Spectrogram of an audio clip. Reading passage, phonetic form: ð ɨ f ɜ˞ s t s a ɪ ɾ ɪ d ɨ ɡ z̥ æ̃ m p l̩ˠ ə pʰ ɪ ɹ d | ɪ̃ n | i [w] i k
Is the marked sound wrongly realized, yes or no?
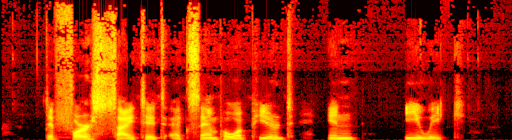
no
